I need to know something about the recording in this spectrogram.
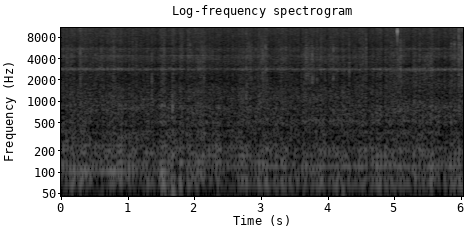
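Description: Faint outdoor background noise: a steady low rumble with a thin, steady high tone above it and a few faint clicks.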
